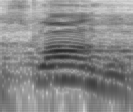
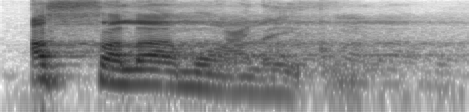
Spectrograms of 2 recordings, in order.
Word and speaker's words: আসসালামু আলাইকুম: রাজনীতির সালাম আছে না নাই ইংরেজি সালাম আসালামু আলাইকুম আসালামু আলাইকুম লেঙ্গুর নাই এরকম আছে রাজনীতির সালাম অনেক লম আসালামু আলাইকুম কম কয় আর সাধারণ মানুষ সালামু আলাইকুম সালামু আলাইকুম খুব খেয়াল রাখবেন সালামটা আমার সাথে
